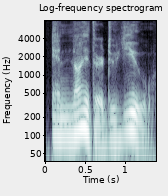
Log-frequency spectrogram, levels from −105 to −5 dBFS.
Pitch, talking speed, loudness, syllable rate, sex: 95 Hz, 170 wpm, -16 LUFS, 4.1 syllables/s, male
